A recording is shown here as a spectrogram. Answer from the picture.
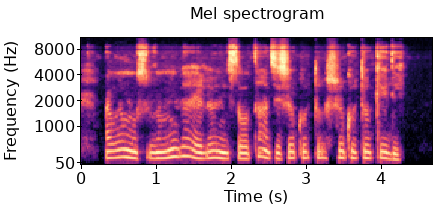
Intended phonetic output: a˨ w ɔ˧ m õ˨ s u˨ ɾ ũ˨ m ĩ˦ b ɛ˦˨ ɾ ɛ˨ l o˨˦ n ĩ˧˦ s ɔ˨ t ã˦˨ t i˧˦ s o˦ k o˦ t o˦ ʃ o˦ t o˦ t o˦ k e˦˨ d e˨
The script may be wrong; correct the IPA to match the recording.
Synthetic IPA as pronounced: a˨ w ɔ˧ m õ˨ s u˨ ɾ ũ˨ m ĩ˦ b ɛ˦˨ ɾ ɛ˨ l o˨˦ n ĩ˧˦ s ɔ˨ t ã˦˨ t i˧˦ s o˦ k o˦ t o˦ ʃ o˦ k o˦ t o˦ k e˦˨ d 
